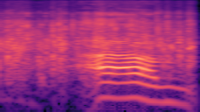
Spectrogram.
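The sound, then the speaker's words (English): An audience claps steadily for about a second for a phone-in caller who is a winner, a dense crackling wash of hands, while a single voice calls out briefly over the applause midway through. “That's the reason they're clapping.”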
